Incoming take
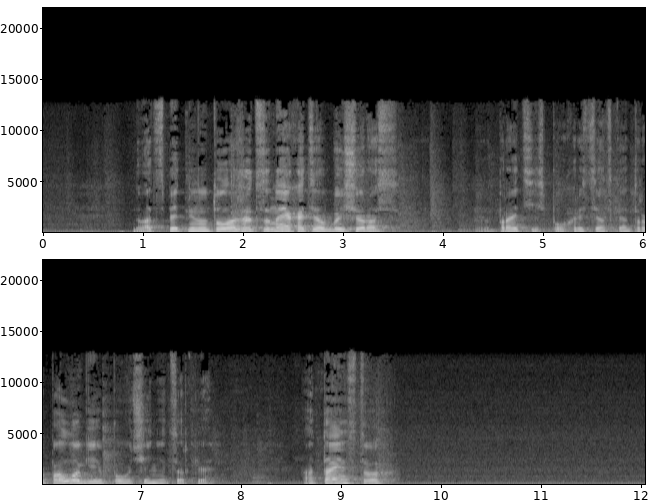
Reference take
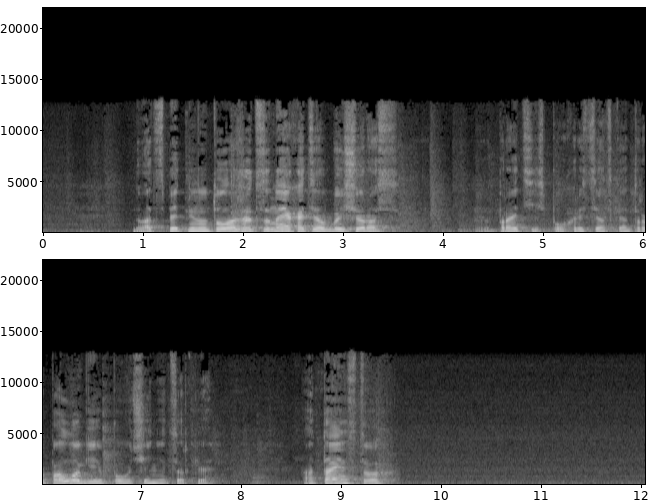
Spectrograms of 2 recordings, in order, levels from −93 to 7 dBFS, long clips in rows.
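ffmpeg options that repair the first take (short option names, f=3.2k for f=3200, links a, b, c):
-filter_complex "[0:a]bandreject=f=52:t=h:w=4,bandreject=f=104:t=h:w=4,bandreject=f=156:t=h:w=4,bandreject=f=208:t=h:w=4,asplit=3[a][b][c];[a]afade=t=out:st=0.76:d=0.02[d];[b]highpass=f=140:w=0.5412,highpass=f=140:w=1.3066,afade=t=in:st=0.76:d=0.02,afade=t=out:st=0.88:d=0.02[e];[c]afade=t=in:st=0.88:d=0.02[f];[d][e][f]amix=inputs=3:normalize=0,asplit=3[g][h][i];[g]afade=t=out:st=3.88:d=0.02[j];[h]highpass=f=140:w=0.5412,highpass=f=140:w=1.3066,afade=t=in:st=3.88:d=0.02,afade=t=out:st=4:d=0.02[k];[i]afade=t=in:st=4:d=0.02[l];[j][k][l]amix=inputs=3:normalize=0,asplit=3[m][n][o];[m]afade=t=out:st=8.26:d=0.02[p];[n]highpass=f=140:w=0.5412,highpass=f=140:w=1.3066,afade=t=in:st=8.26:d=0.02,afade=t=out:st=8.38:d=0.02[q];[o]afade=t=in:st=8.38:d=0.02[r];[p][q][r]amix=inputs=3:normalize=0"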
